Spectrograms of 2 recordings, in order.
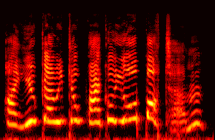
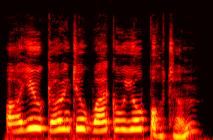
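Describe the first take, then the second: First: Very high, loud, fast squeaky squirrel voice; cheeky squirrel calls out; Squirrel calling. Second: High, loud, fast cat voice calling out; playful cat calls out. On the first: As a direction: chatter it like a squirrel. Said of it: "flicked his tail and called". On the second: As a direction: call across lazily like a cat. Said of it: "yawned and called". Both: A narrator's reading.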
